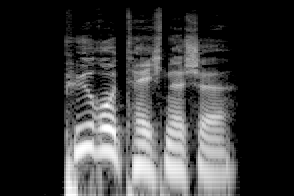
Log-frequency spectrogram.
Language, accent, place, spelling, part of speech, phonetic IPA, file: German, Germany, Berlin, pyrotechnische, adjective, [pyːʁoˈtɛçnɪʃə], De-pyrotechnische.ogg
- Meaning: inflection of pyrotechnisch: 1. strong/mixed nominative/accusative feminine singular 2. strong nominative/accusative plural 3. weak nominative all-gender singular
